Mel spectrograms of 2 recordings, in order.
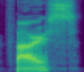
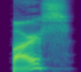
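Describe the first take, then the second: First: Said in the usual way. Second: Farce? said with a high doubtful rise; questioning farce. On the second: Shown as a demonstration. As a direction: ask farce? unsure of the word.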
